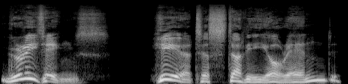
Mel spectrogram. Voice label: Male Human Greetings; en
